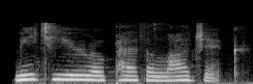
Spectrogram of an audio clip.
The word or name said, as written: meteoropathologic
